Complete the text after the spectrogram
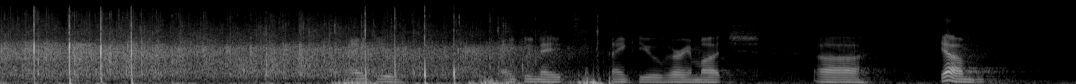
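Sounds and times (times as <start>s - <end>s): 
church congregation at Fellowship Church clapping to welcome a guest: 0.0s - 6.2s
steady hiss: 0.0s - 10.7s
speech: 5.2s - 8.8s, 9.4s - 10.0s.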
